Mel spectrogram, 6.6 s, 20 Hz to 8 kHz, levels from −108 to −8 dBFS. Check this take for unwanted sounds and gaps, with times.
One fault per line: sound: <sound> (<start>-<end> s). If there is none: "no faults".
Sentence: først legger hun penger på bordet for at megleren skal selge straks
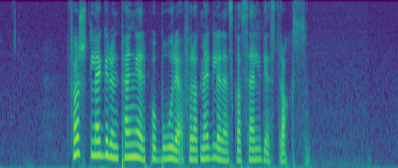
no faults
